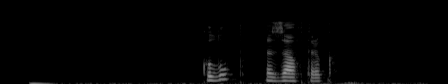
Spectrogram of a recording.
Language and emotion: Russian, neutral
